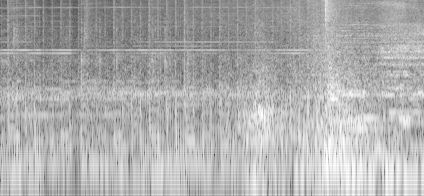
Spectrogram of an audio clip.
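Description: Dramatic TV-serial background score with rapid low percussion, swelling to a loud hit about three seconds in.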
